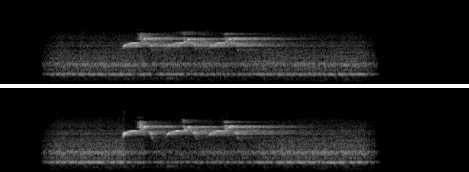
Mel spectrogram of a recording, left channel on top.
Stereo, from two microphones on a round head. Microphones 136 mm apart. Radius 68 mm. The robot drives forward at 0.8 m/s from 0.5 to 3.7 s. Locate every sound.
1.2 s a bird: 75° right (ahead or behind), 0.7 m; by 2.5 s 30° right (ahead or behind), 1.3 m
